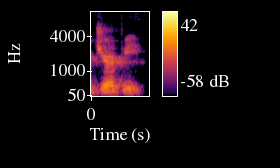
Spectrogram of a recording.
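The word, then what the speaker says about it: Hjerpe: So number 12 here is Cooper Jerpy, spelled with an H, Cooper Jerpy, with the Cardinals.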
